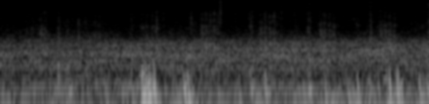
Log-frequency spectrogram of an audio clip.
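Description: Hooves of a cantering horse on sand arena footing, with two heavier thuds about a second and a half in.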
